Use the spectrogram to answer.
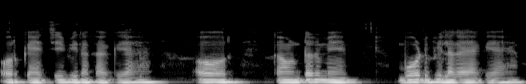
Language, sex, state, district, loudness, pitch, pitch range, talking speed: Hindi, male, Jharkhand, Palamu, -16 LUFS, 100 Hz, 95-100 Hz, 160 wpm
